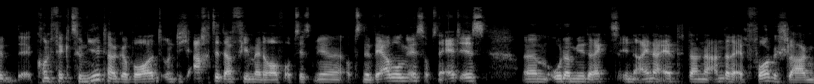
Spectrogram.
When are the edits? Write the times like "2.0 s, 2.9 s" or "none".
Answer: 1.6 s, 6.2 s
